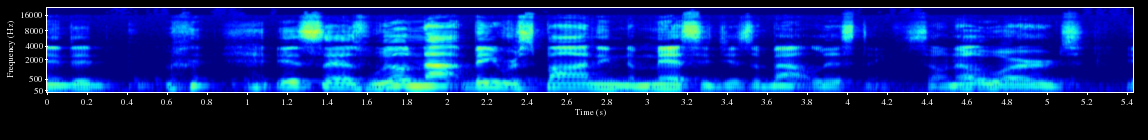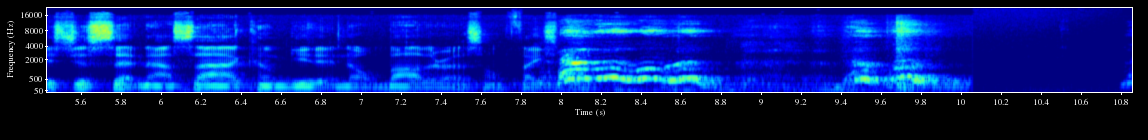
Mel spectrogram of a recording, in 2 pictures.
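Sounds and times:
speech: 0.0s - 10.0s
two dogs barking: 8.0s - 10.1s.

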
